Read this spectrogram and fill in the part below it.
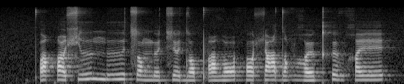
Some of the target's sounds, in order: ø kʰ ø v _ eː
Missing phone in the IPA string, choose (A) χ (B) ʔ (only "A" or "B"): A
